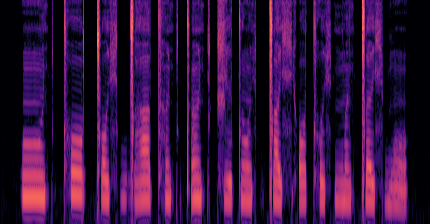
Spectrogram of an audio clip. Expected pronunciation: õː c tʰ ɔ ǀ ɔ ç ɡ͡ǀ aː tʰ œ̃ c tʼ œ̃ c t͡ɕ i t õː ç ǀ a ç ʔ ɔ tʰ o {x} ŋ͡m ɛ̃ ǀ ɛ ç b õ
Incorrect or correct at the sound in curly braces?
incorrect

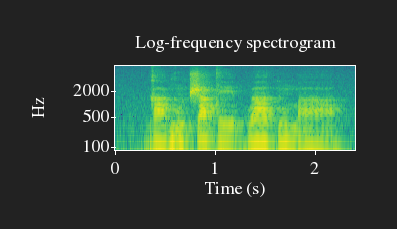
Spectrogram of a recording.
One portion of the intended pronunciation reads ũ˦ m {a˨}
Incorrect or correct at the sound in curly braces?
incorrect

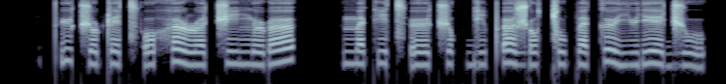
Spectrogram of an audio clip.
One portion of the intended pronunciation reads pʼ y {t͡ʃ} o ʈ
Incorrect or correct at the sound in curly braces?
correct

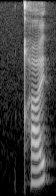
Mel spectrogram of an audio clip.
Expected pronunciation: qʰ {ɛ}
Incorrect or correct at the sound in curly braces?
incorrect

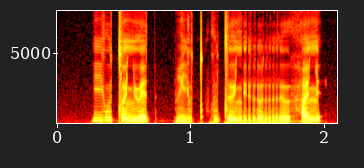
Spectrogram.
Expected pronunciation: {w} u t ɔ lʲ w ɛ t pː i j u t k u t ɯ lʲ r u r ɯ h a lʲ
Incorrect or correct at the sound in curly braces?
incorrect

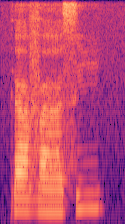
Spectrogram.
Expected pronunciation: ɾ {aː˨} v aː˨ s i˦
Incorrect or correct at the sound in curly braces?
incorrect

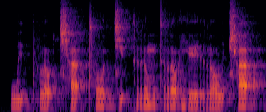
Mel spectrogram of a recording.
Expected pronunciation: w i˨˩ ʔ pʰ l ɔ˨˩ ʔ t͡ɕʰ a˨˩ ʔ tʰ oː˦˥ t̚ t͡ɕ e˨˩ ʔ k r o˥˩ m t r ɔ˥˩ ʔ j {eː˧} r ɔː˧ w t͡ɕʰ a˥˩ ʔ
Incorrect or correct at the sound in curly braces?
correct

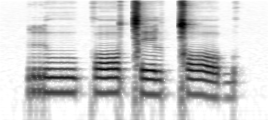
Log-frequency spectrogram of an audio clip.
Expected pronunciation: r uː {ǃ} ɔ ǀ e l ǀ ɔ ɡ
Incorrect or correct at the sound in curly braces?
incorrect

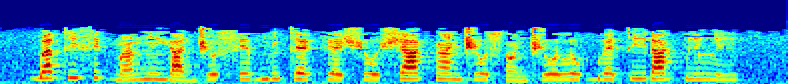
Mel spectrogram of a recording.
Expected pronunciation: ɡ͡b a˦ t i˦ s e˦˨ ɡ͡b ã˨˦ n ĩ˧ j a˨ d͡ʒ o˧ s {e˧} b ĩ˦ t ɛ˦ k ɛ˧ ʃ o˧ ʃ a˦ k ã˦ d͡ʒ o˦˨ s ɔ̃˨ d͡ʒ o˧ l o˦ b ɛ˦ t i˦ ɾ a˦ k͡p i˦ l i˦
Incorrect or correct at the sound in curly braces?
correct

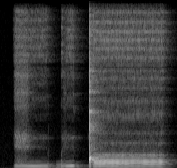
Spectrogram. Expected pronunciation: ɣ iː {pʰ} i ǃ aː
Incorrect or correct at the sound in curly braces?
incorrect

